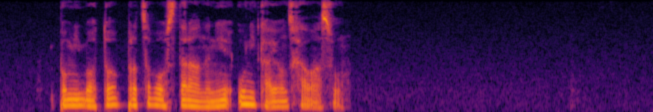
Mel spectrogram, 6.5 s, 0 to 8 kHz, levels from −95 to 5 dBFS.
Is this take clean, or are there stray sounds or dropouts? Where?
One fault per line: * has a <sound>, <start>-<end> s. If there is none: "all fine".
all fine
